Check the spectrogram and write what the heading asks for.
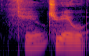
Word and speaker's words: Tueo: Tueo. Alors, ça s'écrit T-U-E-O. – D'accord. – Tueo, exactement. Tueo. Ça se d'accord.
